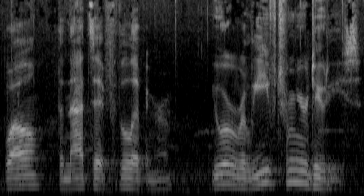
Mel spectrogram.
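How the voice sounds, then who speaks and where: A man's voice: medium pitch, brisk, a little hiss or hum, lightly acted. An actor playing a wry, guarded but sincere young man in a video game, with an American accent. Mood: wry, teasing. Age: young adult. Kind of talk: naturalistic game dialogue.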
